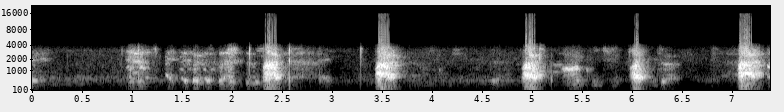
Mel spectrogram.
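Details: Pet dog giving about six loud, abrupt barks at uneven intervals roughly a second apart, with people talking between and beneath the barks.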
